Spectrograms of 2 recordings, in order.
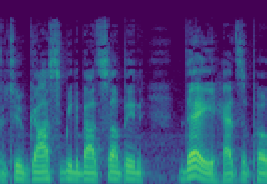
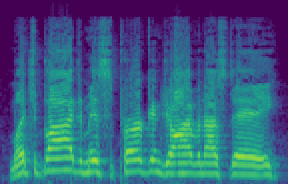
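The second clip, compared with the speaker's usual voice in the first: high, loud folksy send-off; hearty shopkeeper farewell; 10 semitones higher, 8 dB louder than usual. A narrator's reading. Shopkeeper ignores the comment and sees customer off, hearty. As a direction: sing out the thanks, high and loud.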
